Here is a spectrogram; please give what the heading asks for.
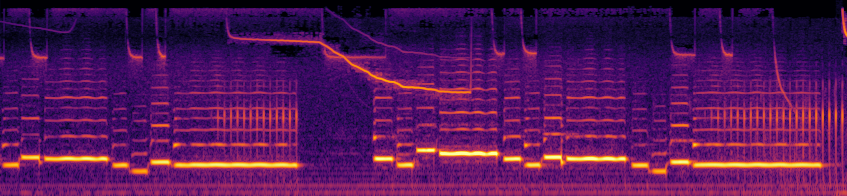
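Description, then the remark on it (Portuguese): Synthesizer tones imitate birdsong in calm flute music, with short chirping phrases and sweeping high glides over a steady tonal bed and a low sustained hum, the pitched notes hopping rapidly and continuously throughout. “Como você pode ouvir, eles estão simulando como se fossem passarinhos com sintetizador e uma música bem calma de flauta, como para começar o dia bem calmo, um passeio bem tranquilo.”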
